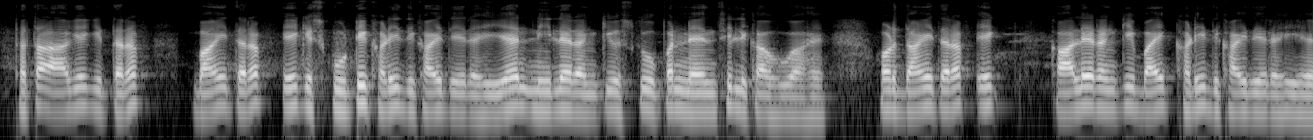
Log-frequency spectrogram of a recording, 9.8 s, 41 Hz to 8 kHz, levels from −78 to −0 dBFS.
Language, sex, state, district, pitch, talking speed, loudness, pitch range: Hindi, male, Uttar Pradesh, Hamirpur, 130 Hz, 215 wpm, -18 LUFS, 120-140 Hz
